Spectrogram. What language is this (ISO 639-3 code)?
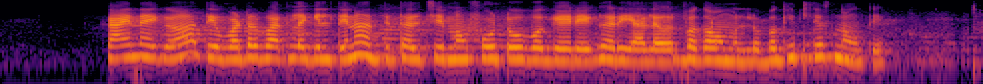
mar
